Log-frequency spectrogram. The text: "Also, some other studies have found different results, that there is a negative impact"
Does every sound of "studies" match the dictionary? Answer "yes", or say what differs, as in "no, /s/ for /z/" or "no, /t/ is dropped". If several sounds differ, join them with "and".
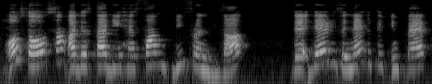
no, /z/ is dropped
